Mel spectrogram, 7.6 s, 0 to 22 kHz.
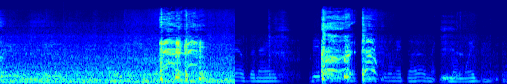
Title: My boyfriend coughing compilation #2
